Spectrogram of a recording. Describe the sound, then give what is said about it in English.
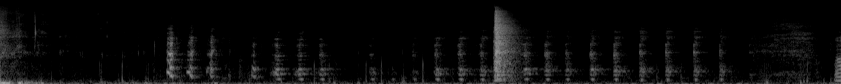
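Amid soft laughter and breathy chuckling, a single sharp clatter rings out midway as a cat knocks an object off a table and it strikes the floor. “My cat knocked something off the table.”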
